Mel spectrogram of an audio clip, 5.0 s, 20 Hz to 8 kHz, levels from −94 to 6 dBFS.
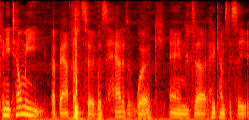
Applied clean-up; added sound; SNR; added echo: none; Drawer open or close; 1 dB; none.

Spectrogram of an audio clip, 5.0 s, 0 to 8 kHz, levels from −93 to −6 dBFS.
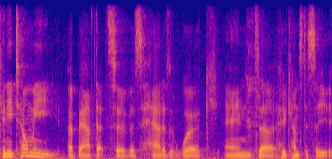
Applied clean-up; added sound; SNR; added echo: none; none; none; none.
